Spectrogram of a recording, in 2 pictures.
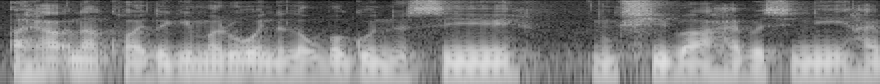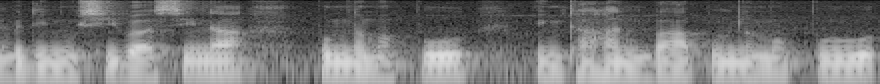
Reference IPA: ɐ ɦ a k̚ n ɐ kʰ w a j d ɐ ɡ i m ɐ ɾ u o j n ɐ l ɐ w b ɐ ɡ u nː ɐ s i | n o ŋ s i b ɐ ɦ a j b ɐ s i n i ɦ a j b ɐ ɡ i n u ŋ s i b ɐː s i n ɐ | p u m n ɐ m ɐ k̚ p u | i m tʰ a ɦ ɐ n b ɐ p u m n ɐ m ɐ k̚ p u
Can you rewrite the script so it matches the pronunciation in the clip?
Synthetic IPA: ɐ ɦ a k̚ n ɐ kʰ w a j d ɐ ɡ i m ɐ ɾ u o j n ɐ l ɐ w b ɐ ɡ u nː ɐ s i | n u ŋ s i b ɐ ɦ a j b ɐ s i n i ɦ a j b ɐ d i n u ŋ s i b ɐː s i n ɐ | p u m n ɐ m ɐ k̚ p u | i ŋ tʰ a ɦ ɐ n b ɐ p u m n ɐ m ɐ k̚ p u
